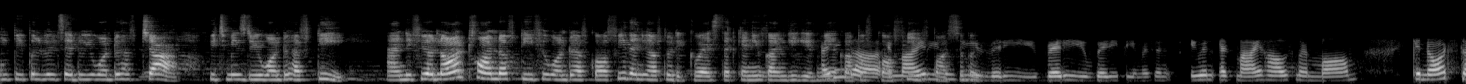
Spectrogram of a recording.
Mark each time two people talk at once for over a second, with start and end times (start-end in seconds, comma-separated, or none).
7.2-9.8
